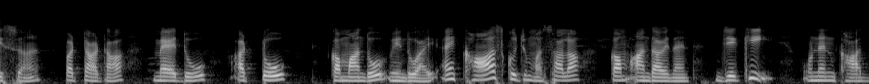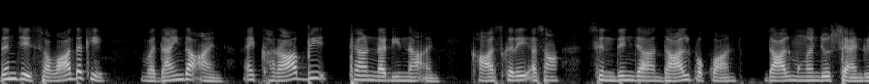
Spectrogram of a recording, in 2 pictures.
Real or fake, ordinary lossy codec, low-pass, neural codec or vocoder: real; MP3, 48 kbps; 7.2 kHz; none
